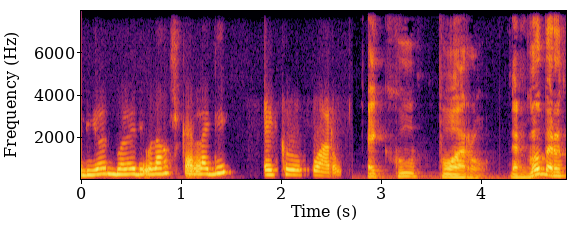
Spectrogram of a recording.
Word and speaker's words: Hercule Poirot: Hercule Poirot. Hercule Poirot. Dan gue baru tahu itu cara bacanya.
